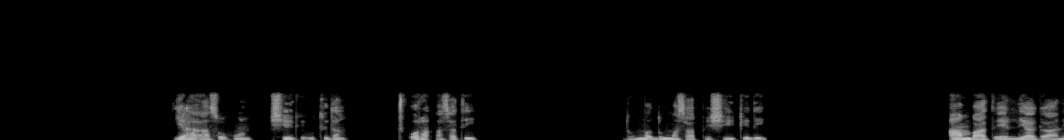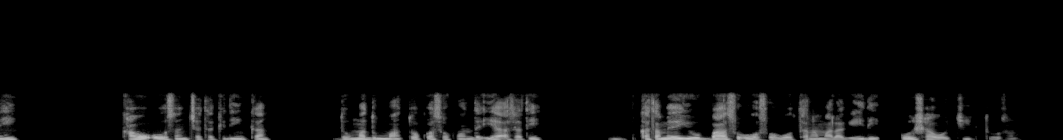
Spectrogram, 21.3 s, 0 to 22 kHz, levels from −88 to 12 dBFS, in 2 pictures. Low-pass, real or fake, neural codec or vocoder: 7.2 kHz; real; none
